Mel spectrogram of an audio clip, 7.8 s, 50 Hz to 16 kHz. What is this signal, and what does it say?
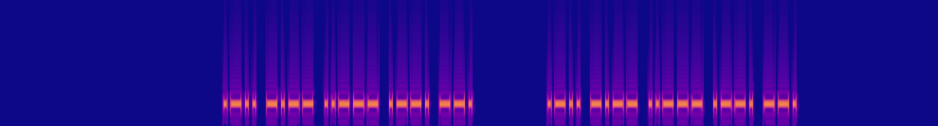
Morse code, heard as a keyed tone, about 40 wpm, 700 Hz. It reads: LY2PG LY2PG
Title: DXCC-100 Call Signs - 5 Characters - Repeated 2x - 40wpm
